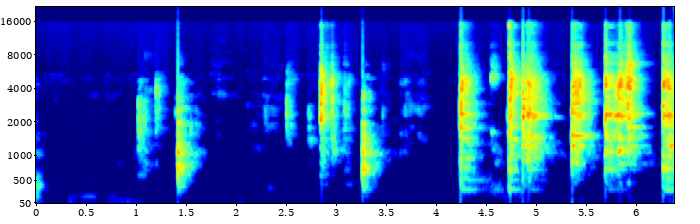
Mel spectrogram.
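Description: Raw chicken pieces being put into a bowl of curd-and-spice marinade: a series of short plops and knocks, a few scattered ones at first, then coming faster over the last two seconds.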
